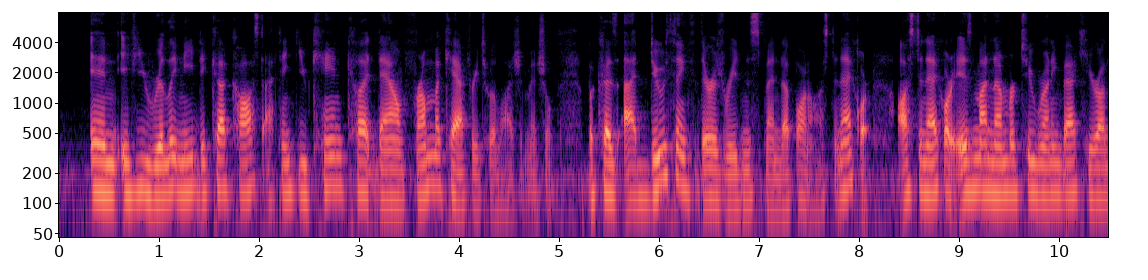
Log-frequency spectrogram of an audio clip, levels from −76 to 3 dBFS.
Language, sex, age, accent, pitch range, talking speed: English, male, 30-49, American, 115-145 Hz, 245 wpm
